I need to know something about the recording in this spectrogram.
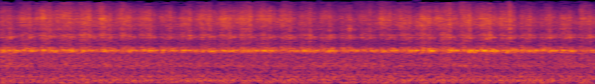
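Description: Diesel engines of main battle tanks running steadily as the tanks move at low speed, with a steady high whine over the low engine rumble.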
